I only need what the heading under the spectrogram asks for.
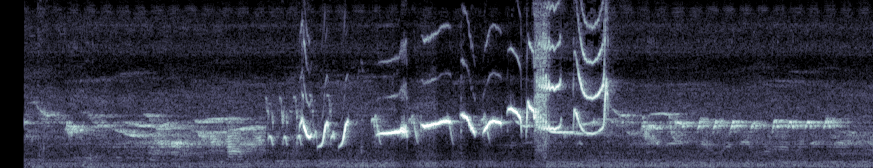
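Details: Kalimantan oriental magpie-robin in full song, used to make other magpie-robins answer: varied whistles and quick slurred notes, rising into a loud burst of sharp repeated phrases mid-way, over a low background murmur.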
